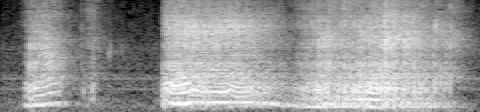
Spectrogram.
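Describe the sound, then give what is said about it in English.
Two loud, buzzy fart noises made with the hands, a short blurt followed by a longer wobbling one, with no talking. “And that wasn't actually me farting, that was just me demonstrating it by using my hands.”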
